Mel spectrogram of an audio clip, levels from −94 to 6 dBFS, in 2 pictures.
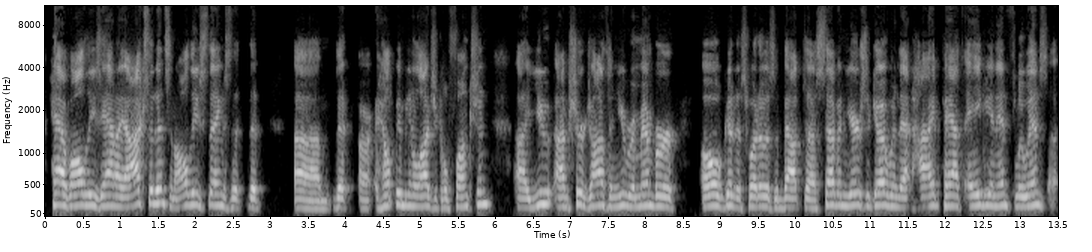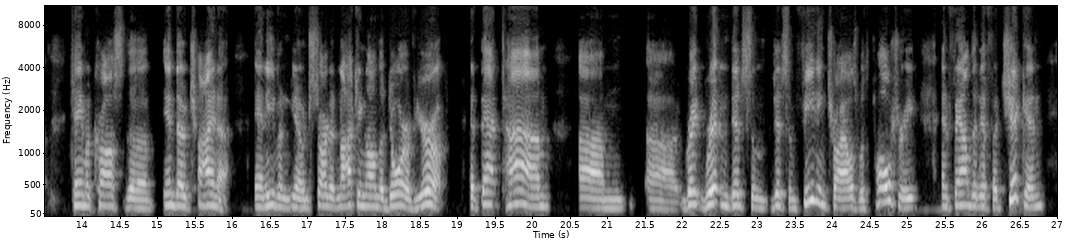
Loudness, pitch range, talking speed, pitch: -19 LUFS, 145-180 Hz, 165 wpm, 165 Hz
